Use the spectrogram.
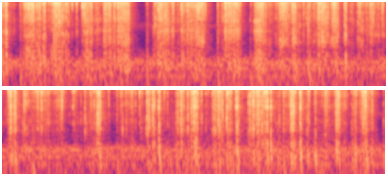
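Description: Long pink nails scratch across the gritty surface of a white, hand-sized smiley-face scrub sponge made of coarse, porous polymer foam, held close. The result is a dense run of quick, dry scratching strokes, bright and hissy with almost no low end, rising and falling in short bursts.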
